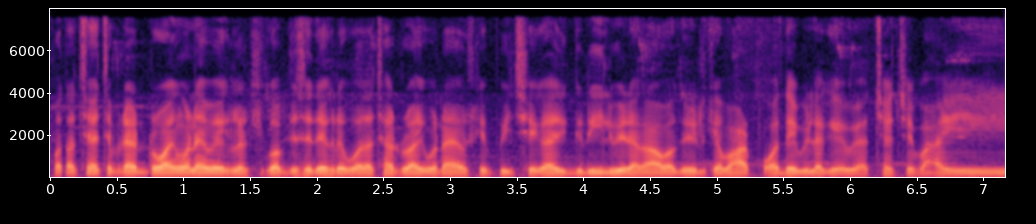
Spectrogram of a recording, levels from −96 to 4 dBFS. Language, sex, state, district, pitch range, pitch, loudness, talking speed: Hindi, male, Bihar, Supaul, 105-115 Hz, 110 Hz, -18 LUFS, 300 wpm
